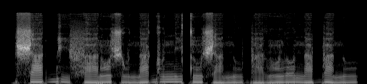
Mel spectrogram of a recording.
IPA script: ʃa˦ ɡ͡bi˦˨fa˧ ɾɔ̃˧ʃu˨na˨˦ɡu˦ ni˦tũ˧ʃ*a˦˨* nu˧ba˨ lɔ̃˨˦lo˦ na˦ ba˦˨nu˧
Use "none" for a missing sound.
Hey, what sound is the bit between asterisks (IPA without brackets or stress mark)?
a˨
